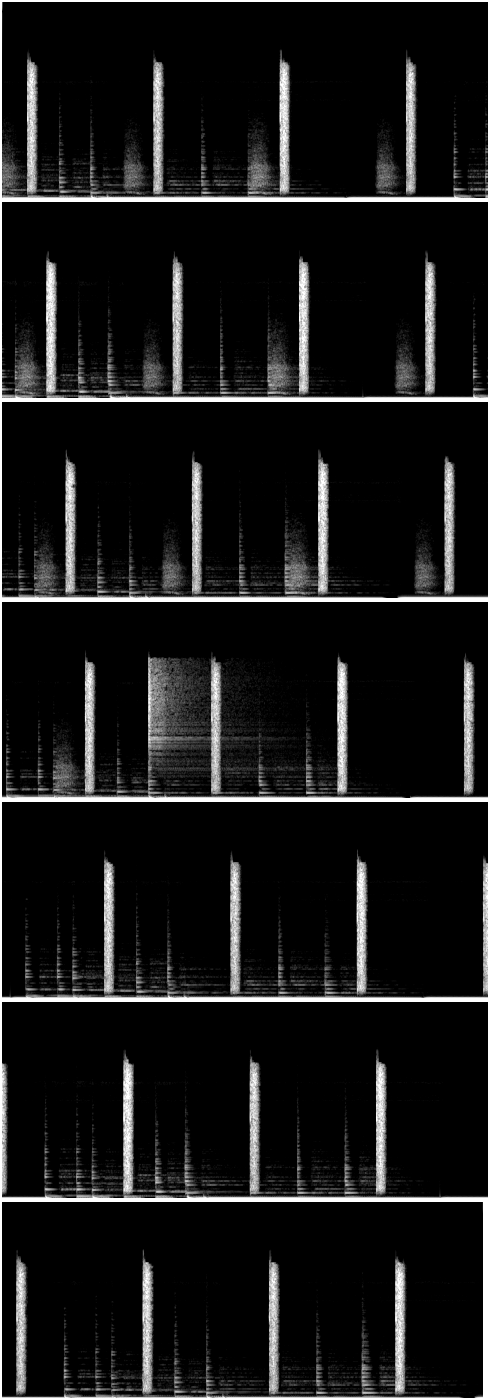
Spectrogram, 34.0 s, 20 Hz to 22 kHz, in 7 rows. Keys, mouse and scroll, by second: 2.8 click, 3.9 click, 5.5 click, 5.8 click, 10.4 click, 11.3 click, 12.7-14.1 drag, 14.3 middle click, 14.6 click, 14.8 KP_7, 16.8 click, 19.4 click, 22.2 click, 22.6 middle click, 22.9 right click, 28.4 click, 30.5 click, 31.1 KP_0, 33.0-33.9 drag, 33.7 KP_0.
